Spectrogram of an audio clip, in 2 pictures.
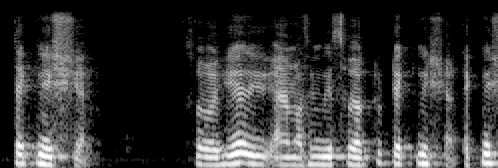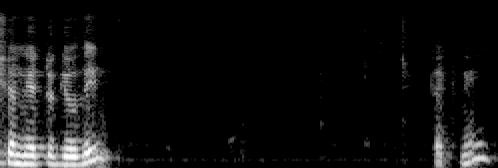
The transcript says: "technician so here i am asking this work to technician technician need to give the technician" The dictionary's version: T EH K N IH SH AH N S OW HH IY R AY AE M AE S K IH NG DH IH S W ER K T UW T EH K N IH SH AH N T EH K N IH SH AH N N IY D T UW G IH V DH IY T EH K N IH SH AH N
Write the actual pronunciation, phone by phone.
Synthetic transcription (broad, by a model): T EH K N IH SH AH N S OW HH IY R AY M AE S IH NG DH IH S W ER T UW T EH K N IH SH AH N T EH K N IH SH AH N N IY D T UW G IH V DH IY T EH K N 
